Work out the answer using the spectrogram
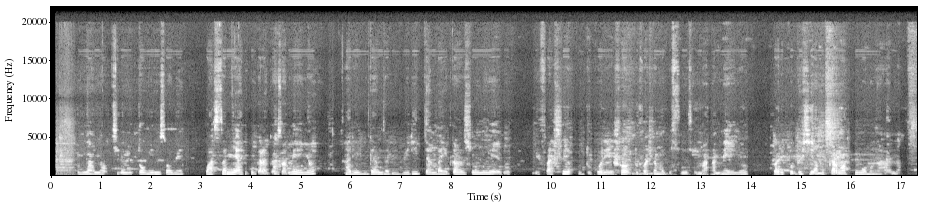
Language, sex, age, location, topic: Kinyarwanda, female, 18-24, Kigali, health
